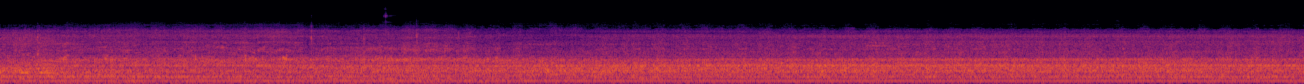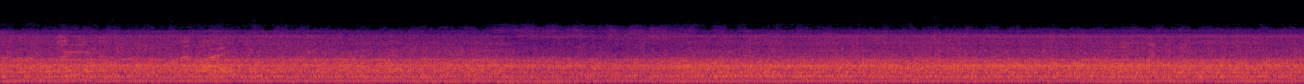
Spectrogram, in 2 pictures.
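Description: Electric feed pellet mill running steadily under load, a constant motor-and-die drone as pellets are pressed out of the die and down the discharge chute.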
